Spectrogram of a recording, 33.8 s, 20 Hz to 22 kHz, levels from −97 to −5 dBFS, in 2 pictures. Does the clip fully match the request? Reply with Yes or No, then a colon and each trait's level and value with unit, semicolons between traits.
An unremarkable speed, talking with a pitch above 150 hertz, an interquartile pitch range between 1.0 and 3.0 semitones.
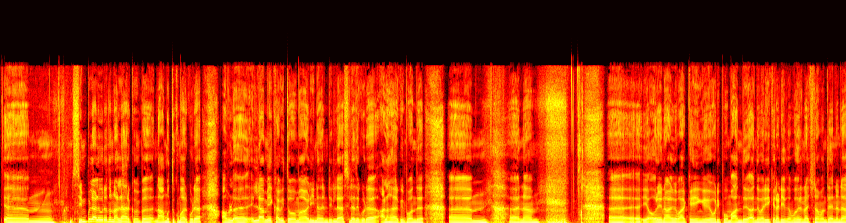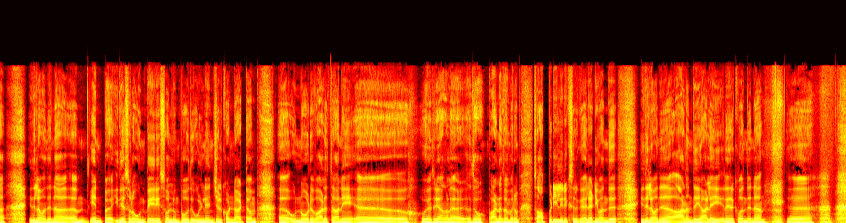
No: average, 110 wpm; low, 125 Hz; narrow, 2.5 semitones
